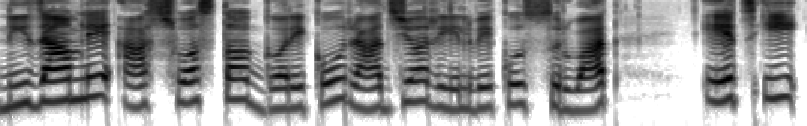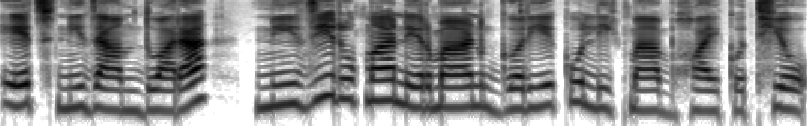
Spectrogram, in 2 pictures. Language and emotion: Nepali, neutral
